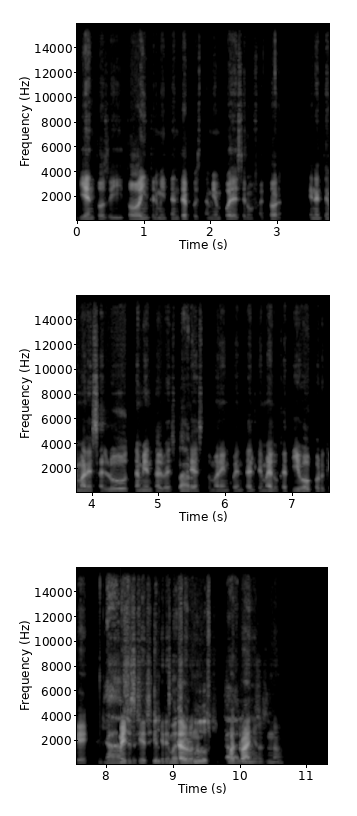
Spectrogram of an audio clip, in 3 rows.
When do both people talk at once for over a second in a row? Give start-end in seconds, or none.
8.2-10.4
